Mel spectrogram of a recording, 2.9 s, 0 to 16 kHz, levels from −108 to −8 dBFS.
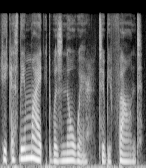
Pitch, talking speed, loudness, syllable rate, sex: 170 Hz, 205 wpm, -19 LUFS, 4.6 syllables/s, female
